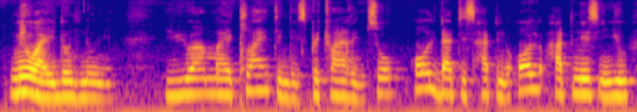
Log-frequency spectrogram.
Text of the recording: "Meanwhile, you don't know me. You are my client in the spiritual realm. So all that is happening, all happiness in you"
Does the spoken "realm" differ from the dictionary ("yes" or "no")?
yes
